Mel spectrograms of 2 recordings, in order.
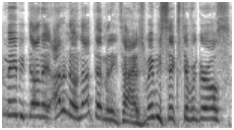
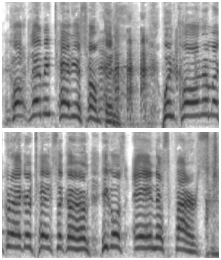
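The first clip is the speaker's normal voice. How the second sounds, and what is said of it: Irish accent Conor McGregor impression. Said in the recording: “your Irish accent? ... Does Connor like it in the butt?”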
